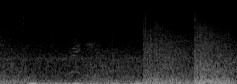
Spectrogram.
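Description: S-mines go off in the Company of Heroes 2 battle, two sharp broadband blasts over a dense rumbling backdrop of combat noise, loud and close.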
